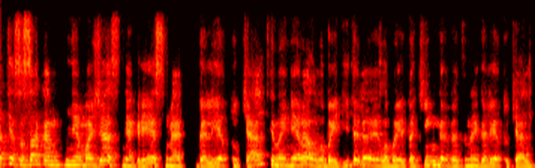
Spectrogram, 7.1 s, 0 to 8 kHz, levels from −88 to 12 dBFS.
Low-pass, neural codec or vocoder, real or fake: 7.2 kHz; none; real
